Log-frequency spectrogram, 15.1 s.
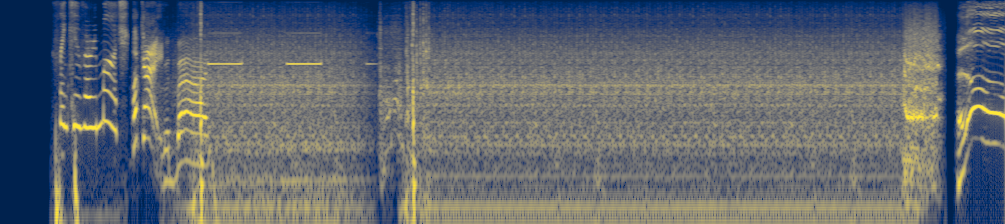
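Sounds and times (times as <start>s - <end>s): engine starting and idling: 2.6s - 14.1s.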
